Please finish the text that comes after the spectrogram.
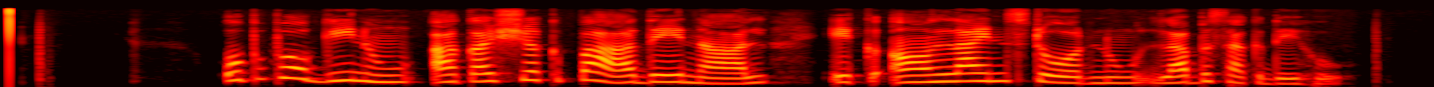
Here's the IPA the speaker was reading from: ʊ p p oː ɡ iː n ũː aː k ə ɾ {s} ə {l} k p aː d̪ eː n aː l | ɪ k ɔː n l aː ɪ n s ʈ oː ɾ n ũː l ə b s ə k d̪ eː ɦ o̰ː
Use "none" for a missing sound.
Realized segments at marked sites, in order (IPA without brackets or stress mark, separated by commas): ʃ, none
